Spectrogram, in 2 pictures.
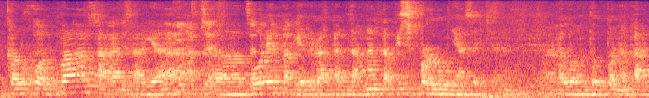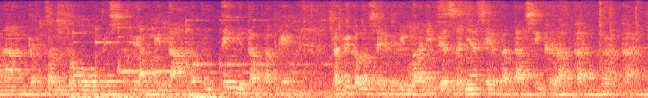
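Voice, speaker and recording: A man's voice: mid-range voice, level tone, moderate pace, music in the background. A man in his sixties from North Maluku, a veteran preacher training imams and Friday preachers, who repeats phrases for emphasis. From North Maluku, Indonesia. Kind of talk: workshop talk with questions from trainees. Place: large echoey mosque hall. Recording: echoey hall, distant mic, background noise.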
